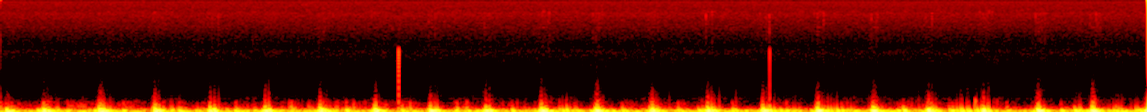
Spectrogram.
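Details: Heart sounds after exercise.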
